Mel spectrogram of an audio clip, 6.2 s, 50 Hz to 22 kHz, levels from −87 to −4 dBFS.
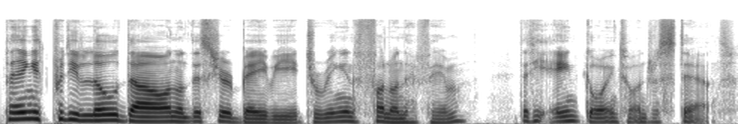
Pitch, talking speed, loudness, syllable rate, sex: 140 Hz, 215 wpm, -18 LUFS, 5.4 syllables/s, male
